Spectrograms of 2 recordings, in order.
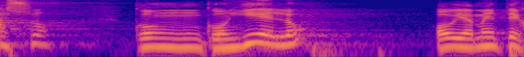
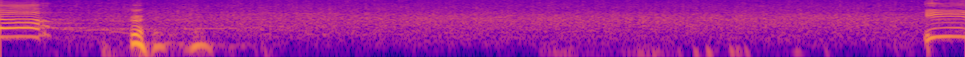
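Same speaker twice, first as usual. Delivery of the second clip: laugh; 13 semitones higher, 6 dB quieter than usual. Real, not acted. Preacher laughs mid-story.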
